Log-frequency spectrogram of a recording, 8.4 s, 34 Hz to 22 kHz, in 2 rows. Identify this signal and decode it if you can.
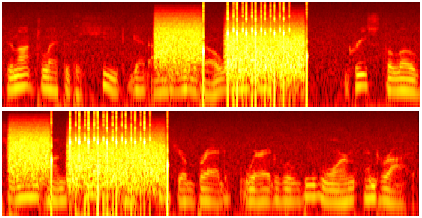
Pulse dialling, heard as a rotary dial, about 11 pulses a second, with speech in English. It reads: 7 9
